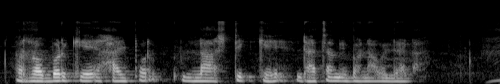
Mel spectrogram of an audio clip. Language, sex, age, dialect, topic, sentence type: Bhojpuri, male, 18-24, Southern / Standard, agriculture, statement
